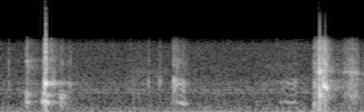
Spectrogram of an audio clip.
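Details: A young girl gives three short, sharp hiccups, about one a second, in a quiet room; hiccups.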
